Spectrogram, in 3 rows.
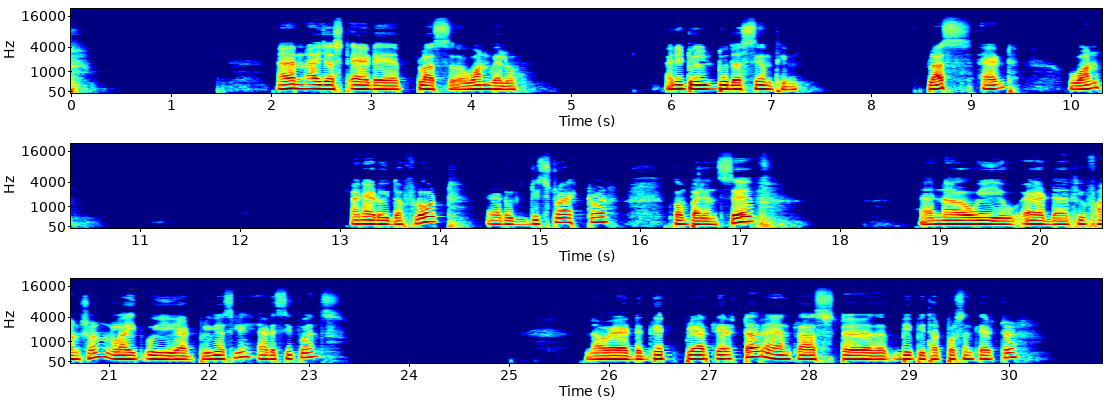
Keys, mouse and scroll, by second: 0.1 Down, 0.5 Return, 7.6 Return, 9.6 1, 9.8 Return, 15.1 double click, 19.6 s, 20.1 s, 20.2 s, 20.4 double click, 25.1 right click, 25.4 right click, 28.6 right click, 29.0-30.9 typing.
